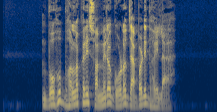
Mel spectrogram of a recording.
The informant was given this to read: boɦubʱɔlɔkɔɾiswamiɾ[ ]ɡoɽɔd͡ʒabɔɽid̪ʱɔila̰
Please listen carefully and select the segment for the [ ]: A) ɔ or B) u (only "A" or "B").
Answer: A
